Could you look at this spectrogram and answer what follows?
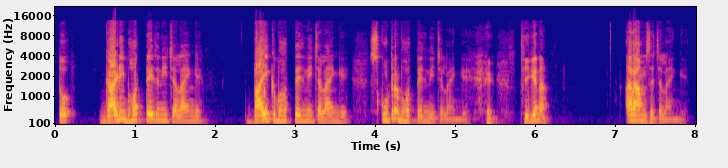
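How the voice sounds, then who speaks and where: Young male tutor, high voice, energetic, repeats and quizzes students constantly. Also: moderate pace, pauses often. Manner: energetic, repetitive, questions students directly. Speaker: teacher. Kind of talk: online lecture.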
